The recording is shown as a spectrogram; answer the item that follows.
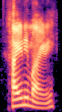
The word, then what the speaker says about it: Heinie: Heiny Wagner was probably Honus Hiney. It's spelled H E I N I E M E I N E.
